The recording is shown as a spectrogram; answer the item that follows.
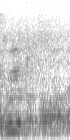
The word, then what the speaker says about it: Zerubbabel: And we have Zerubbabel, right? – Zerubbabel, that's right.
